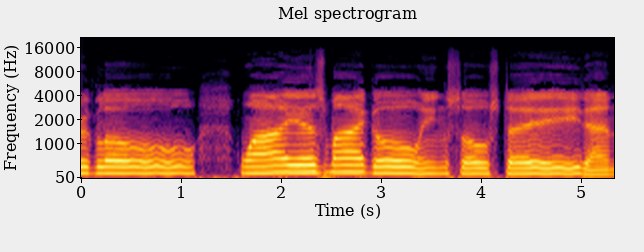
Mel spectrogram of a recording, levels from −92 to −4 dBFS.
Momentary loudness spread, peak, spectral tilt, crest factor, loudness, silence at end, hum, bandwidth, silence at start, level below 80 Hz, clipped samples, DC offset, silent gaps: 8 LU; 0 dBFS; -9 dB/octave; 12 dB; -13 LUFS; 0 s; none; 7.4 kHz; 0 s; -42 dBFS; under 0.1%; under 0.1%; none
